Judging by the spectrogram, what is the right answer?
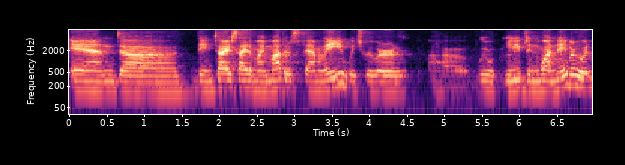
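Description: A woman speaks at a fairly slow pace in a very deep, low voice, her intonation fairly even. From Israel, born in Ukraine. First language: Russian. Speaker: documentary participant, immigrant. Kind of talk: interview. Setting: remote call from Israel.

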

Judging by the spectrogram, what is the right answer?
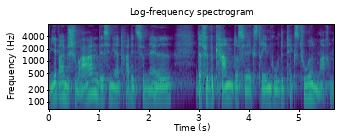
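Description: At a moderate pace and a medium pitch, a man speaks with fairly even intonation over noticeable background noise. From Germany, Palatinate. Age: 40s. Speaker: chief digital officer. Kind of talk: interview.

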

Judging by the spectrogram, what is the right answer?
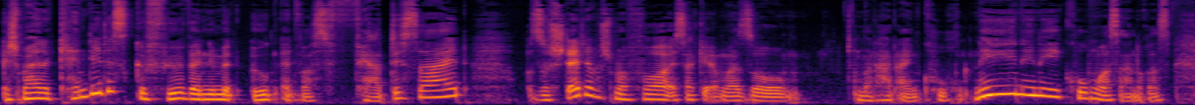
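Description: The speech moves at a fairly quick pace in a sing-song manner. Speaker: podcaster and content creator. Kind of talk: casual monologue.

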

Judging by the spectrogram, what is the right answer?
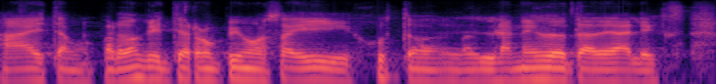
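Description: A man with an Argentine accent, very deep and low in pitch, monotone and flat in intonation, at a fairly quick pace. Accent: Argentine Spanish (Rioplatense). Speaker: podcast host. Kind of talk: casual chat.

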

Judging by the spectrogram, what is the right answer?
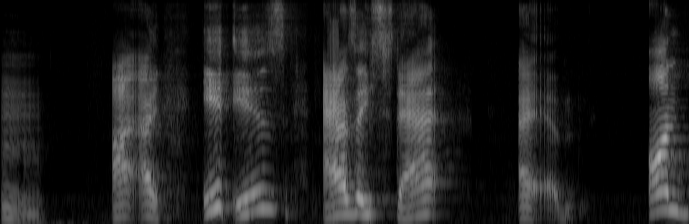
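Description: A man projects a raised voice at a high pitch, bright and sharp in tone. His pitch swings very widely. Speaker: esports commentator. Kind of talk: casual chat. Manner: animated, loud hype.

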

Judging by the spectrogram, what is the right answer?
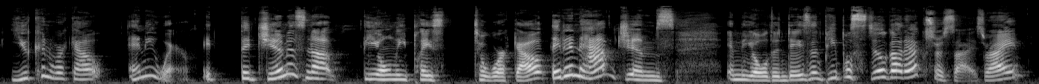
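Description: Animated and upbeat, the voice moves at a fairly slow pace with very wide pitch swings on a very clean recording with a silent background. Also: woman, high pitch for a woman. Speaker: fitness coach podcast host. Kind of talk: pep talk. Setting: home recording with window open. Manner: animated, upbeat, motivational; direct, chatty, self-questioning.

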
